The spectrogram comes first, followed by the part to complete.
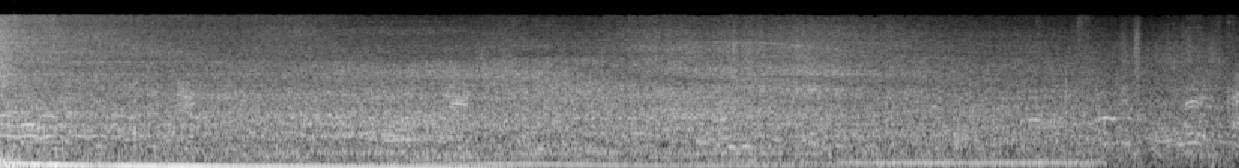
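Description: Street ambience: a steady wash of traffic noise with indistinct voices, under a low held bass note that stops shortly before the end.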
